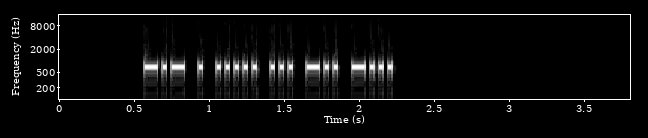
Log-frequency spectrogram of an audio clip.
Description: Morse code, heard as a keyed tone, about 37 wpm, 700 Hz. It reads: KE5SDB
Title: USA Call Signs - 6 Characters - Repeated 2x - 40wpm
